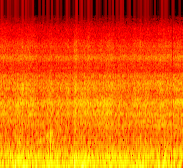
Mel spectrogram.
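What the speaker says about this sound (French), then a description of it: "Beaucoup de vent quand même hein." Strong outdoor wind buffets the microphone in a steady, loud roar with no talking.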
